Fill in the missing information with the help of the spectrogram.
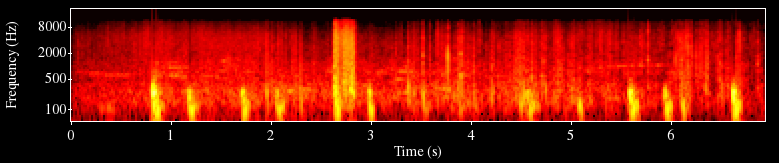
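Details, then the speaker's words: Auscultation teaching recording: low heart thumps, first three normal beats, then an added right-sided third heart sound (S3), then a soft tricuspid regurgitation murmur, described as severe, with cyclic variation on inspiration. "So in this case, you will hear first three normal beats, then a third sound will be added, and then the tricuspid regurgitation with cyclic variation due to inspiratory maneuver will occur."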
